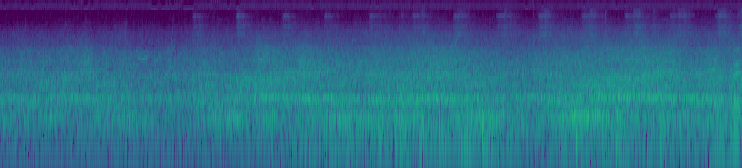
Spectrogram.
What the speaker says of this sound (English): it's a Cantona-esque cry for Ed de Goey from the crowd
